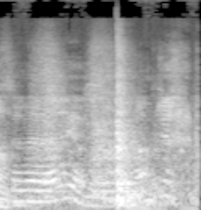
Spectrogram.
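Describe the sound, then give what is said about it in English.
A drawer of an empty new set of drawers slides and bumps shut with a short, sharp knock partway through, while someone talks over it and more faint sliding follows. “Hang on, I've got a new set of drawers. There's nothing in it.”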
